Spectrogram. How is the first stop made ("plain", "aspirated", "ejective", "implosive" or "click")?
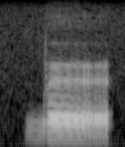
plain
